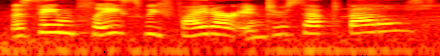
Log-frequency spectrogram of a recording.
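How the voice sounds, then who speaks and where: A woman's voice: extremely high pitch, fairly quick, background noise. An actress playing an eager, caring young female sidekick in a video game. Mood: curious. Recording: music behind.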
